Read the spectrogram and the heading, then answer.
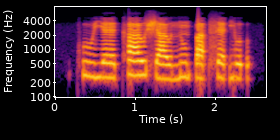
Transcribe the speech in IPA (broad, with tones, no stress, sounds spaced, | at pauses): kʰ u˨ j ɛ˨ kʰ a˦ ʊ̯ ʃ a˨ ʊ̯ n ũ˦˨ p ä˦ ʔ sʰ ɛ˦ ʔ j ʊ˦ ʔ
